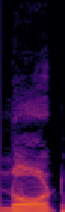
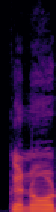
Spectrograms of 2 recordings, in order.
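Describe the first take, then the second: First: The word begins directly with an n sound. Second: A k sound is pronounced before the n. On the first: The speaker calls it right. "इसको बेटा हम नॉट बोलते हैं" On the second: The speaker calls it wrong. "अरे नहीं"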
